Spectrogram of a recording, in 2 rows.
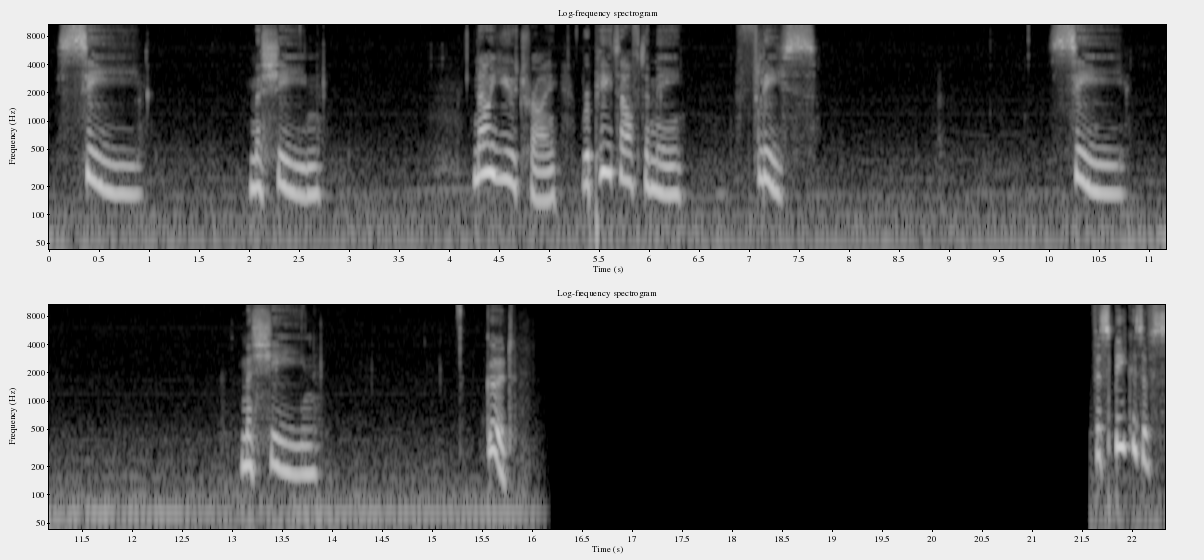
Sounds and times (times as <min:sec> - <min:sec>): Speech: 0:00.1 - 0:01.0, 0:02.0 - 0:02.8, 0:04.2 - 0:07.8, 0:10.0 - 0:10.9, 0:13.1 - 0:14.0, 0:15.6 - 0:16.0, 0:21.6 - 0:22.3.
